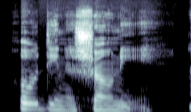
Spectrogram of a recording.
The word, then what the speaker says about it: Haudenosaunee: But today, the people refer to themselves in our own language, which is pronounced Haudenosaunee. And there are actually approximately six different spellings for that in the six different languages.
